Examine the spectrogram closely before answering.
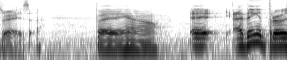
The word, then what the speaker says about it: Reza: yeah, it's Reza. But, you know, I think it throws people off because it's spelled with an E, you know? And you say it like an A.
